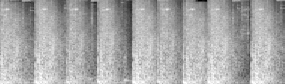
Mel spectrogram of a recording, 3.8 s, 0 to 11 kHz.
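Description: Volleys of gunfire as soldiers open fire on an advancing crowd near a bridge in 1919, a rapid series of loud, sharp bursts, each decaying quickly before the next, in a slightly irregular rhythm with no voices.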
